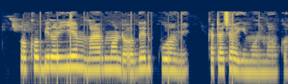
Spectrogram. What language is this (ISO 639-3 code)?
luo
